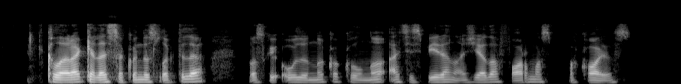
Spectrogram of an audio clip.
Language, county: Lithuanian, Vilnius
